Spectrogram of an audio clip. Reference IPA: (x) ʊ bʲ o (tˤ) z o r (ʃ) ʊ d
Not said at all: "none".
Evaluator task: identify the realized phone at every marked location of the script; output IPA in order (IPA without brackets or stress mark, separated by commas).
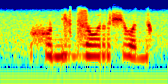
x, d, ʃ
